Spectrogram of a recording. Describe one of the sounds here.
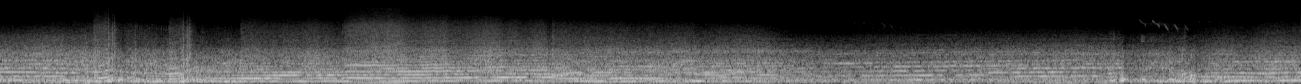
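A racing car roars past close by with a rush.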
